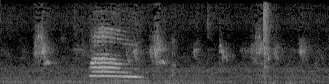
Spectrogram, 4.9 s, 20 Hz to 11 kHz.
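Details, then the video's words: Two pet cats, Ling and Ming, together for four years, play fighting rather than truly fighting; one clear falling meow with stacked harmonics lasting under a second, over low indoor hum and faint chirping birds outside. "My cats fighting after 4 years being together"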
